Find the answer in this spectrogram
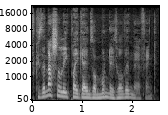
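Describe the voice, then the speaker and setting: A man's voice: mid-range voice, sing-song, racing. A man hosting a casual football podcast, chatting loosely with frequent restarts and self-corrections. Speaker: podcast host.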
